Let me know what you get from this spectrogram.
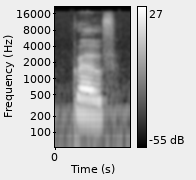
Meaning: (noun) 1. A small forest 2. A small forest with minimal undergrowth 3. An orchard of fruit trees 4. A place of worship 5. A lodge of the Ancient Order of Druids
- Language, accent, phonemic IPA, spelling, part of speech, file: English, US, /ɡɹoʊv/, grove, noun / verb, En-us-grove.ogg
